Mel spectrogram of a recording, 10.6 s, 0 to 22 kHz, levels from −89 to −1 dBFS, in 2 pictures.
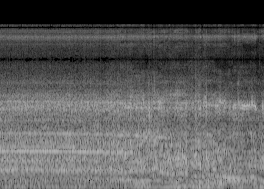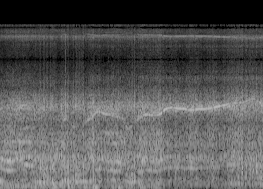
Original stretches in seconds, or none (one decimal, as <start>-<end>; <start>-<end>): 0.0-2.4; 6.0-10.6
